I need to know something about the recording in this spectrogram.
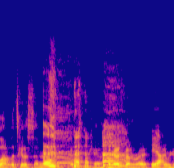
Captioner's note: laughs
